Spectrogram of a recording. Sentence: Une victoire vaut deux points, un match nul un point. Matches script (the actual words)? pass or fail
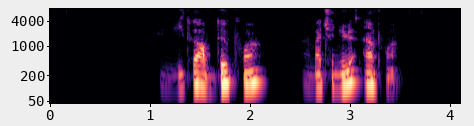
fail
